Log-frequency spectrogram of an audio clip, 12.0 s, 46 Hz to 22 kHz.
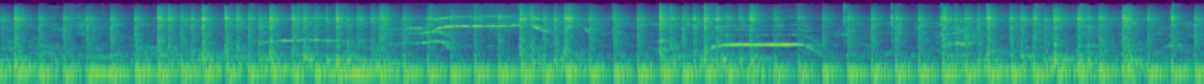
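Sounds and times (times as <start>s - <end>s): drum kit beat: 0.0s - 12.0s
electric bass: 0.0s - 12.0s.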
